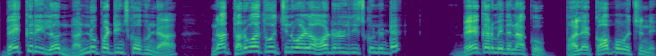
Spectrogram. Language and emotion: Telugu, angry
